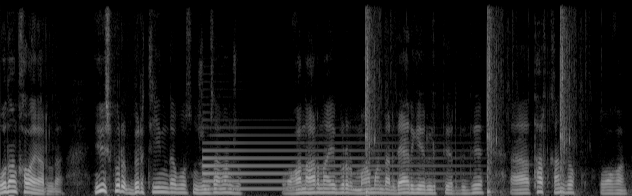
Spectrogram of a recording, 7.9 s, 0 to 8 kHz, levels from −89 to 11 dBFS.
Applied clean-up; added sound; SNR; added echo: none; Keyboard (musical) + Crushing; 11 dB; none.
